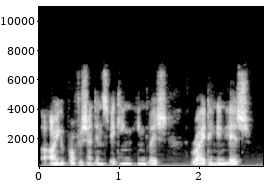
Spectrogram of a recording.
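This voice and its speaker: A young man whose first language is Punjabi, giving a webcam lesson and explaining slides in a halting way, full of fillers and repeated words. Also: mid-range voice, little pitch movement, bright, forceful tone, highs cut off, faint music behind. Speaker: instructor. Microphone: webcam in a corner inset.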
